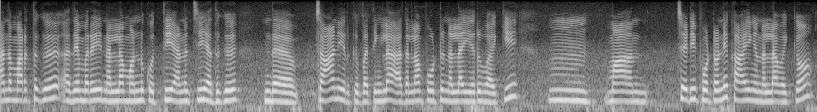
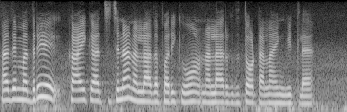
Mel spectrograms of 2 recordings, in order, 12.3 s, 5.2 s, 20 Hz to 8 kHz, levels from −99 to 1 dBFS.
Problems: constant background noise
